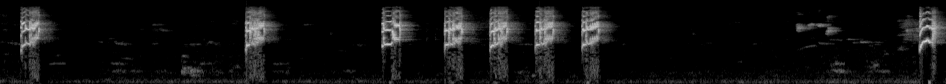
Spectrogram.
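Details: Mating call of Rosy-faced and Fischer's lovebirds, meant to stimulate the female to breed. Loud, harsh, high squeaks come irregularly: single notes first, then a quick run of five, with a softer call and a final shriek.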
